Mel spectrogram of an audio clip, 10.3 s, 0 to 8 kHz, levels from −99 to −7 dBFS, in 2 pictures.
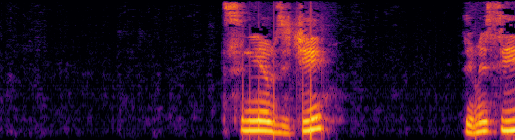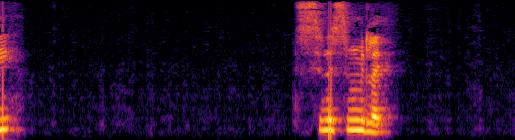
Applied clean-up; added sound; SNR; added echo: none; none; none; none.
